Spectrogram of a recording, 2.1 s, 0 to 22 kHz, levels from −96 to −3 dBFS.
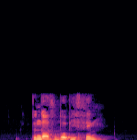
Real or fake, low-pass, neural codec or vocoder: real; 7.2 kHz; none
